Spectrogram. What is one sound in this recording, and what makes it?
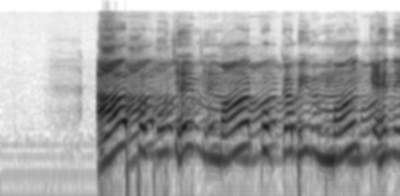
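A man sings loudly and with feeling into a microphone.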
